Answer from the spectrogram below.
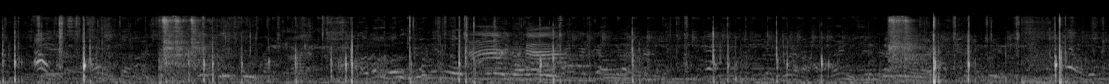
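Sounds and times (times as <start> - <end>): tennis balls struck and bouncing: 0.0 - 11.0
voices in background: 0.0 - 11.0.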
